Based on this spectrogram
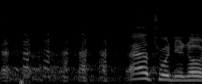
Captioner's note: attendees laughing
